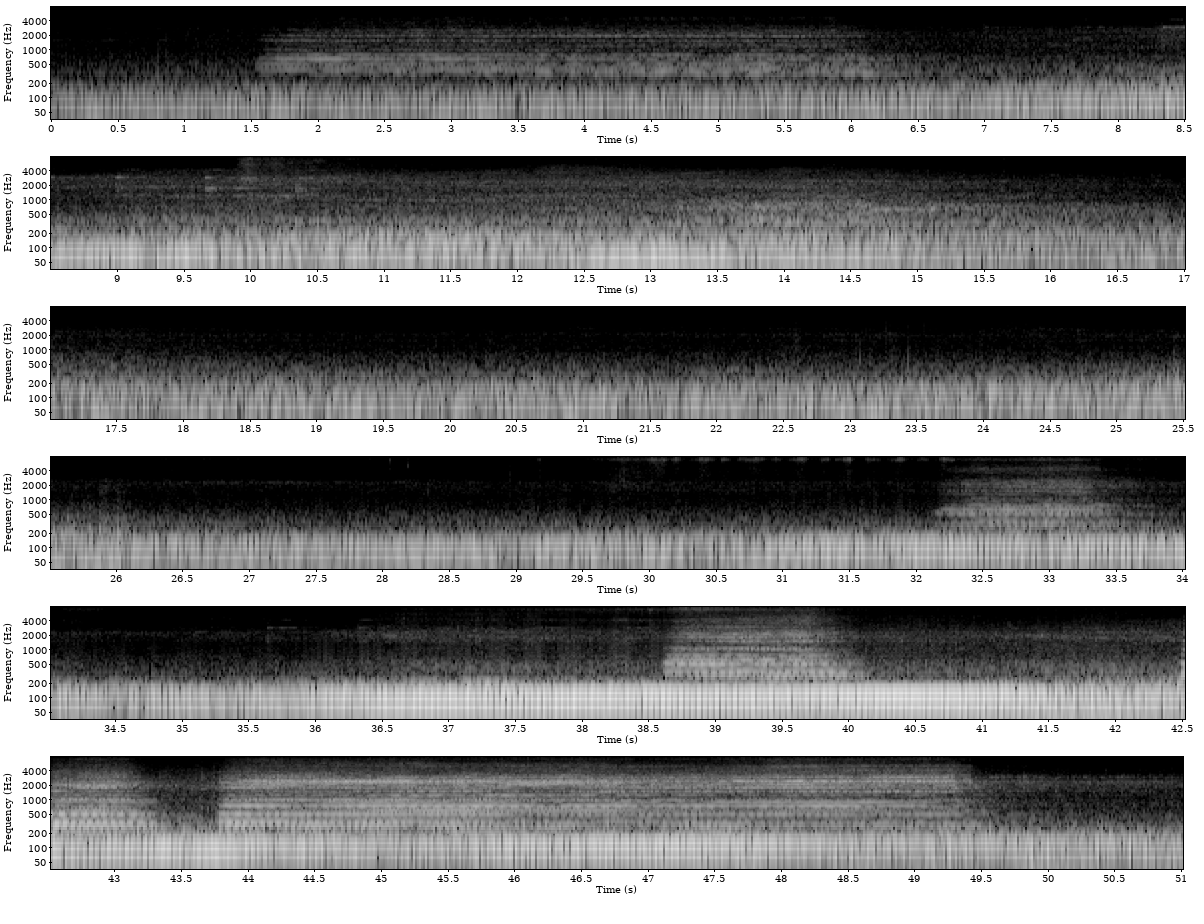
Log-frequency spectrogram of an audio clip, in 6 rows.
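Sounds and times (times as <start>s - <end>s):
freight train rumbling past: 0.0s - 51.0s
locomotive air horn blasts: 1.6s - 6.6s, 32.1s - 34.2s, 38.5s - 40.2s, 42.4s - 49.6s.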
